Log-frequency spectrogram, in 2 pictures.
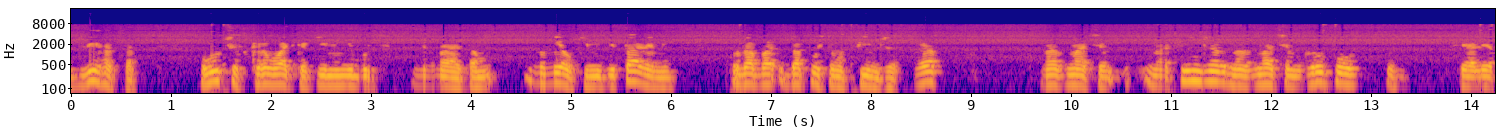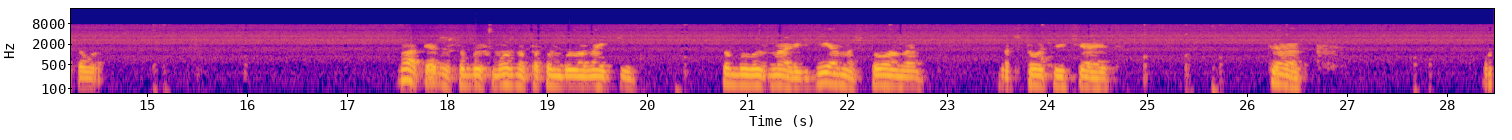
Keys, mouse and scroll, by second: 1.5-6.8 drag, 7.8 click, 10.8 click, 12.6-14.3 drag, 15.1 click, 16.0-17.5 middle drag, 20.4 middle click, 22.4-24.0 middle drag, 25.0 middle click, 25.6 middle click, 27.6-28.4 drag.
